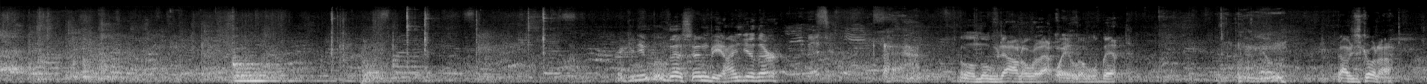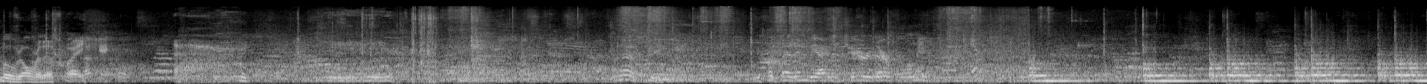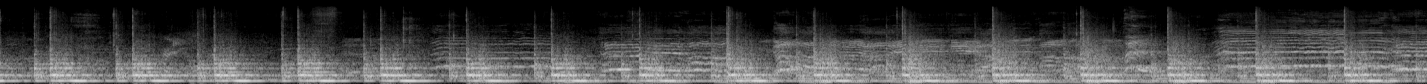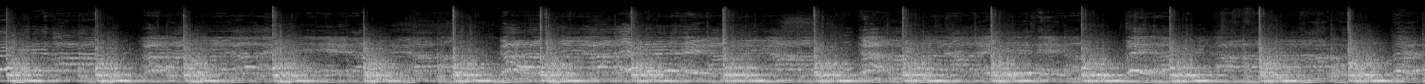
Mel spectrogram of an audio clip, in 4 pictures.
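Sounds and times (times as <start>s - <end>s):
frame drums beating: 2.2s - 4.0s, 21.9s - 57.0s
men singing together: 32.8s - 57.0s.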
